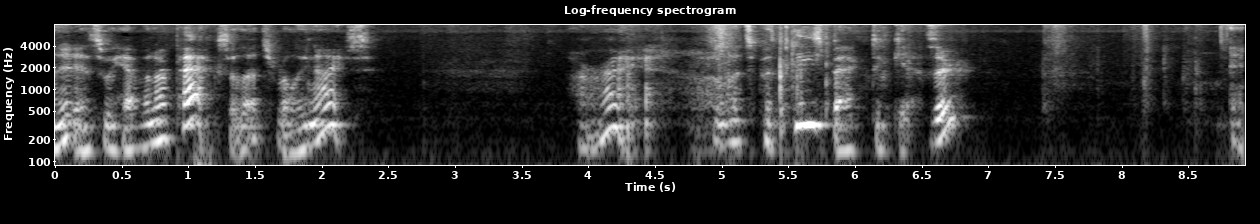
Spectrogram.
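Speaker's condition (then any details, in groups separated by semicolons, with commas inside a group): No condition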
